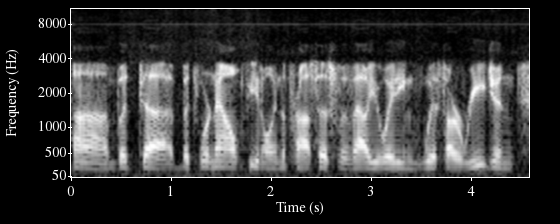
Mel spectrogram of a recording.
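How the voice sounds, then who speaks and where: A man at a medium pitch, moderate pace, amid noticeable background noise. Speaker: hospital chief medical officer, doctor. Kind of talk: radio interview. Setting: radio show.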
